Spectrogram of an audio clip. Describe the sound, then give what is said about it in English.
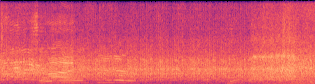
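A bus engine rumbles steadily and loudly as the vehicle pulls away, its noise filling the scene while faint voices call out over it. “Love that bus.”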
